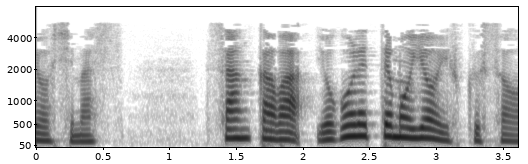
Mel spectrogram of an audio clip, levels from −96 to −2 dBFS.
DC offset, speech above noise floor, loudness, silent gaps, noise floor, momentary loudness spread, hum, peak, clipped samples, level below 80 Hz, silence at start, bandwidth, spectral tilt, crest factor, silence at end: under 0.1%; 45 dB; -21 LUFS; none; -66 dBFS; 13 LU; none; -6 dBFS; under 0.1%; -60 dBFS; 0 s; 5.6 kHz; -12.5 dB/octave; 16 dB; 0 s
